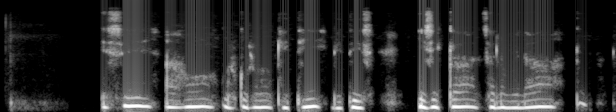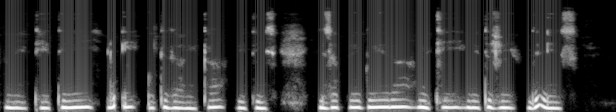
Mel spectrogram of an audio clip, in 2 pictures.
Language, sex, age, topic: Gamo, female, 25-35, government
